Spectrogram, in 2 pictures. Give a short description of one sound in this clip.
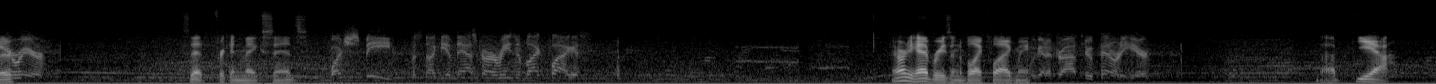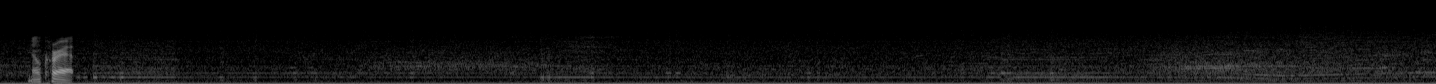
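A race car engine drones steadily at speed.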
